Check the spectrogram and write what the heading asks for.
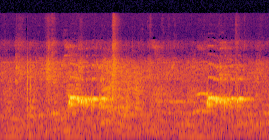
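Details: Local wild-type zebra dove, Tulungagung, Indonesia, singing in ulem and kristal voice: a pair of bright, vibrating cooing phrases almost three seconds apart, a few light clicks early on.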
